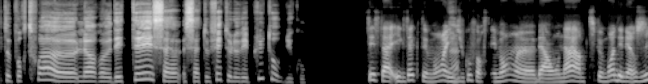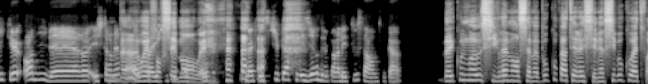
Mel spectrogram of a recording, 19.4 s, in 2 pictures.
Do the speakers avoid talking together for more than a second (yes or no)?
no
